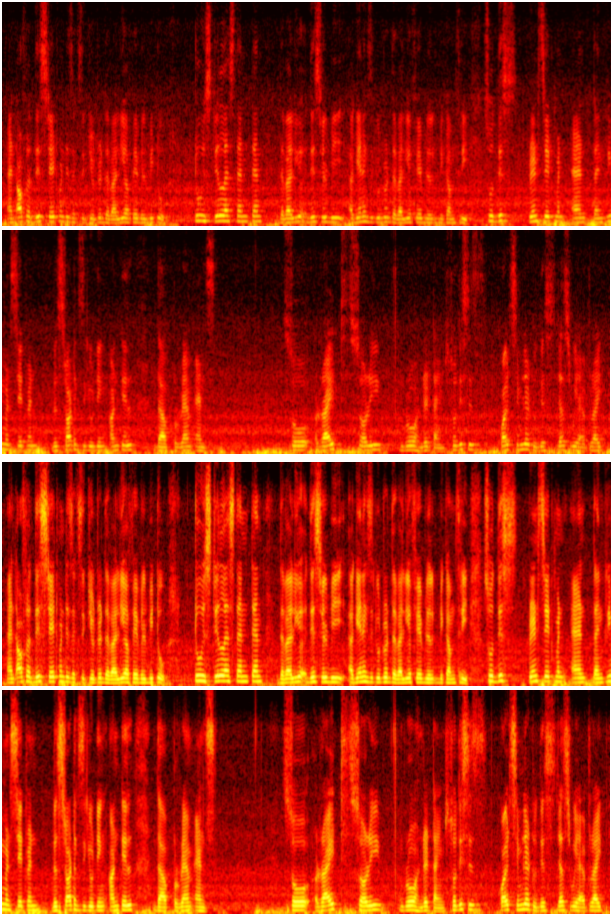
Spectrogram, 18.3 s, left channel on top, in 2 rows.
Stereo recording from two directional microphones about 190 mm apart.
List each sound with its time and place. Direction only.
0.0 s speech: 55° right (ahead or behind)
13.4 s speech: 50° right (ahead or behind)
